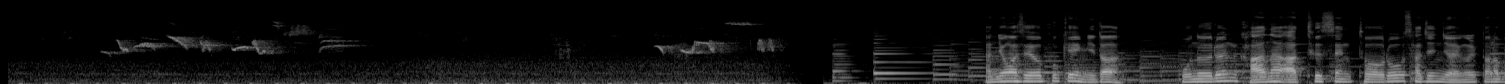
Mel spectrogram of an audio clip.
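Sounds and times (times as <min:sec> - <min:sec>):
birds chirping: 0:00.1 - 0:08.0.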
